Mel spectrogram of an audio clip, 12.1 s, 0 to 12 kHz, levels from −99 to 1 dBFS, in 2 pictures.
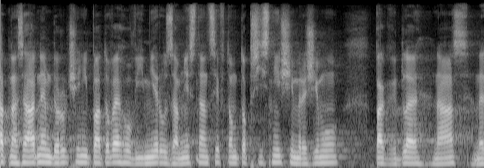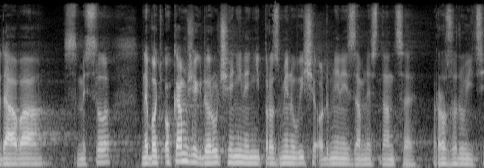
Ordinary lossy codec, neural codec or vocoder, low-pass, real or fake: AAC, 64 kbps; vocoder, 48 kHz, 128 mel bands, Vocos; 10.8 kHz; fake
